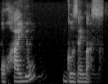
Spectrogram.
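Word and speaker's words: おはようございます: There's a U. Ohayo Y-O-U. U. Yeah, but the U is kind of pressed up together, so it sounds like Ohayo gozaimasu. Mm. Yeah. If you slow down, it sounds Ohayo. The YOU it sounds a bit dense together. Even Mm. it's just sound O, but it is at the end of tune you hear like a U.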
